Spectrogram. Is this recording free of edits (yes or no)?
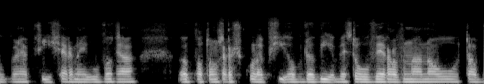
no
